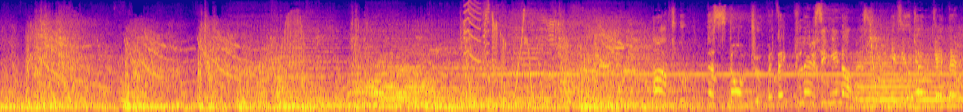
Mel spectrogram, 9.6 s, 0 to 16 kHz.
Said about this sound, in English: And, attempting to escape to the Millennium Falcon, Leia, Lando, Chewbacca, C-3PO, and R2-D2 are trapped by a locked blast door. As Imperial stormtroopers open fire on them.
